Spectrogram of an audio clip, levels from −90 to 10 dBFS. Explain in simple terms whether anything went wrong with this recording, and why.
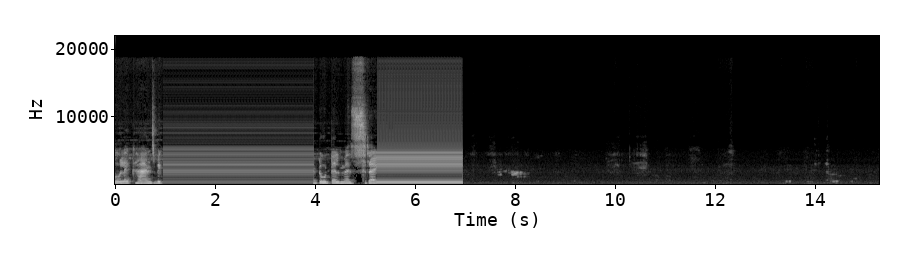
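A system hang loop struck twice, from 0.96 to 3.96 s and again from 5.24 to 6.94 s. Each time, the computer briefly froze while the sound hardware kept replaying the same tiny slice of audio, about 20 ms long, over and over. Repeating that fast, 50 times a second, it turns into a steady buzz instead of speech, and roughly three seconds and then about one and a half seconds of the real speech are lost.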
